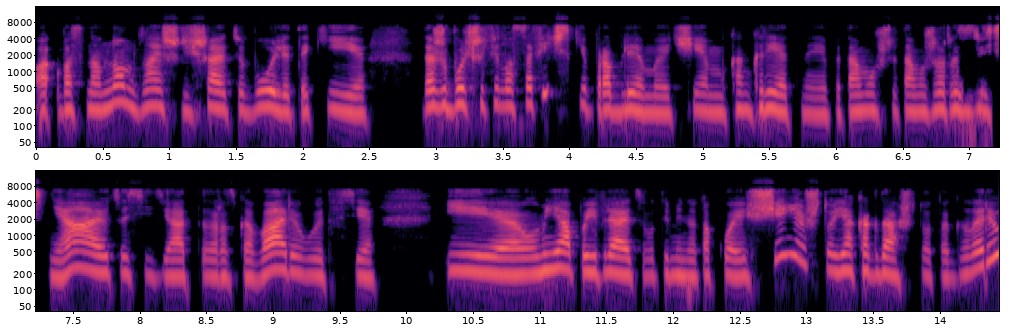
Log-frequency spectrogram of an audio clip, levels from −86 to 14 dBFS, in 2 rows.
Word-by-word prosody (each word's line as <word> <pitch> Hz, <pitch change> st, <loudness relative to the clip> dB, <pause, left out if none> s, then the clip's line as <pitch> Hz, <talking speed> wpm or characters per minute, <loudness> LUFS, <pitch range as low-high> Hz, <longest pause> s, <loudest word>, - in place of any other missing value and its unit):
в 200 Hz, -, -6 dB
основном, 210 Hz, +5 st, -2 dB
знаешь, 230 Hz, -1 st, +3 dB
решаются 205 Hz, +2 st, +2 dB
более 210 Hz, 0 st, -1 dB
такие, 185 Hz, -3 st, -5 dB, 0.4 s
даже 230 Hz, +2 st, +3 dB
больше 235 Hz, 0 st, +3 dB
философические 250 Hz, -, 0 dB
проблемы, 185 Hz, -3 st, -2 dB
чем 185 Hz, +1 st, -1 dB
конкретные, 190 Hz, -4 st, -5 dB
потому 185 Hz, +4 st, -5 dB
что 185 Hz, -, -8 dB
там 190 Hz, +1 st, -4 dB
уже 195 Hz, +2 st, -3 dB
разъясняются, 205 Hz, +3 st, +2 dB
сидят, 180 Hz, -1 st, -3 dB
разговаривают 180 Hz, +3 st, +1 dB
все. 175 Hz, -2 st, -8 dB, 0.5 s
И 225 Hz, -2 st, 0 dB, 0.3 s
у 195 Hz, +1 st, -2 dB
меня 240 Hz, +2 st, +3 dB
появляется 210 Hz, -4 st, +1 dB
вот 180 Hz, -, -15 dB
именно 185 Hz, -2 st, -7 dB
такое 185 Hz, 0 st, -5 dB
ощущение, 410 Hz, -, +4 dB
что 230 Hz, -, -2 dB
я 230 Hz, +1 st, 0 dB
когда 200 Hz, -4 st, +2 dB
что-то 175 Hz, -2 st, -9 dB
говорю... 245 Hz, -, 0 dB
200 Hz, 135 wpm, -24 LUFS, 180-225 Hz, 0.5 s, ощущение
